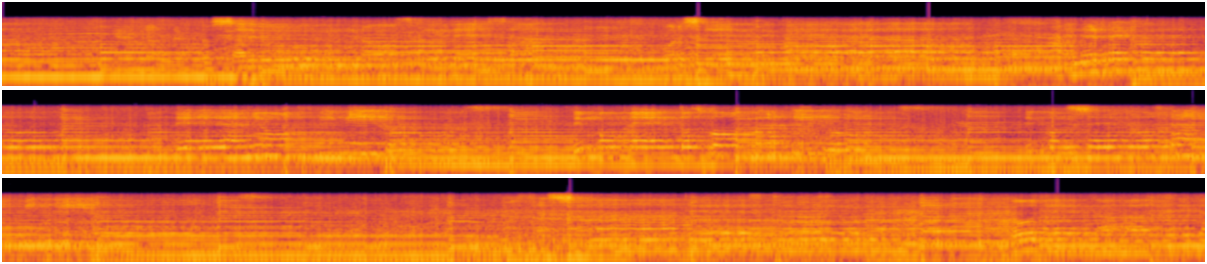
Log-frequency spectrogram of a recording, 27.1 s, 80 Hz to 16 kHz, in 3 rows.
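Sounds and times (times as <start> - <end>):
classical guitar playing slow song: 0.0 - 27.0.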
